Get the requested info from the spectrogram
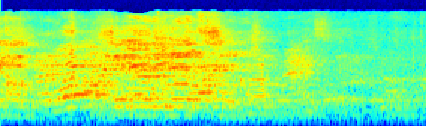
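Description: A person talking, with chatter in a large hall; the talking stops after about a second and a half, leaving quieter background chatter.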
